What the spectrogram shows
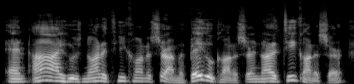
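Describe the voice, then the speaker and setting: A man's voice: mid-range voice, very animated, fast talker, fairly bright tone. An older man, a guest entrepreneur and professor, telling stories in a casual interview with dry, punning humor. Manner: storytelling, wry and punning.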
